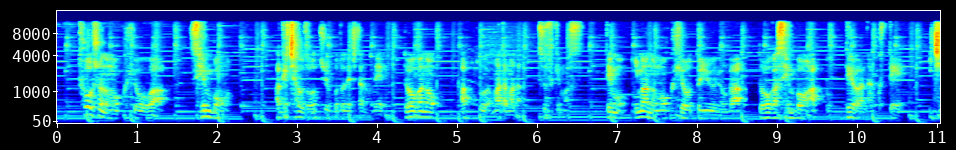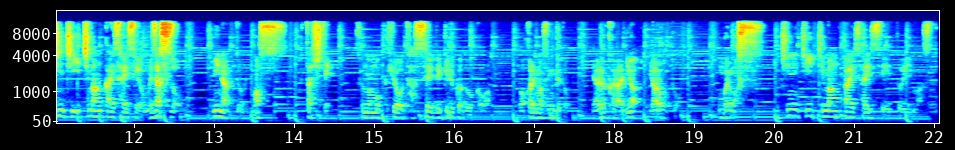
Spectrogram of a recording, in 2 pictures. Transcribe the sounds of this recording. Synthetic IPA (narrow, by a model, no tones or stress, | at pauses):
t̪ʰo̞ːɕo̞no̞mo̞kɯ̟̥çʲo̞ːβasẽ̞mbõ̞ɰ | aɡe̞t͡ɕaɯ̟zo̞t̪o̞jɯ̟ko̞t̪o̞d̪e̞ɕi̥t̪ano̞d̪e̞d̪̥o̞ːɡano̞ | apːɯβa̰mad̪amad̪a̰t͡sɨzɨke̞ma̰sɨ̥ | d̪̥e̞mo̞̰imano̞mo̞kɯ̟̥çʲo̞ːt̪o̞jɯ̟ːno̞̰ɡad̪̥o̞ːɡasẽ̞mbõ̞ŋ̃ʔa̰pːɯ̟d̪̥e̞βa̰nakɯ̟̥t̪e̞ | it͡ɕiɲ̟it͡ɕiːt͡ɕimãŋkaisaise̞ːo̞me̞zasɨzo̞ː | ɲ̟inat̪ːe̞o̞ɾʲimasɨ̥ | ɸɯ̟t̪aɕi̥t̪e̞ | so̞no̞mo̞kɯ̟̥çʲo̞ːt̪ʰasːe̞ːd̪e̞kʲiɾɯ̟kad̪o̞ːkaβa̰ | βakaɾʲimas̬ẽ̞ŋke̞d̪o̞̰jaɾɯ̟kaɾaɲ̟iβajaɾo̞ːt̪o̞̰ | omo̞imasɨ̥ | it͡ɕiɲ̟it͡ɕiːt͡ɕimãŋkaisaise̞ːt̪o̞ḭːma̰sɨ̥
